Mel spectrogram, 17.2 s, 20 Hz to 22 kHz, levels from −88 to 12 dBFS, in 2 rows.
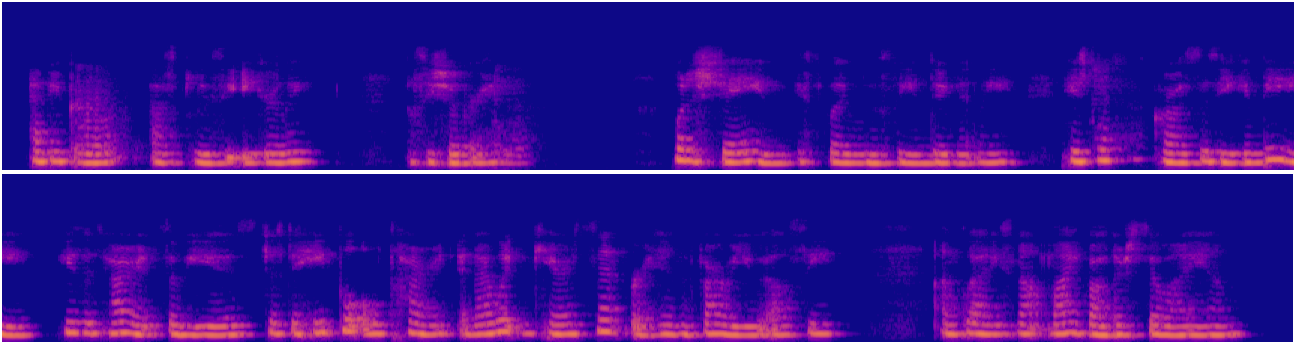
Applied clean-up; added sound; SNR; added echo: neural mask model DeepFilterNet 3.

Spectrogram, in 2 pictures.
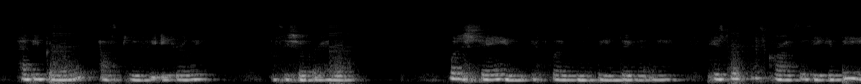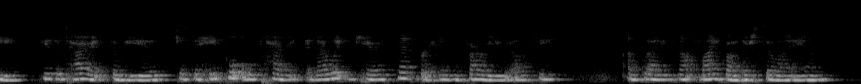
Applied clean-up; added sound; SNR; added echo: neural separator model SepFormer DNS4.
